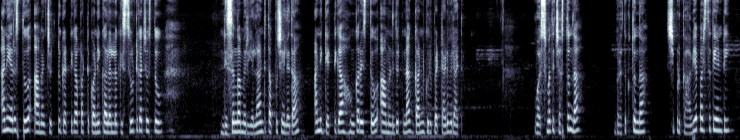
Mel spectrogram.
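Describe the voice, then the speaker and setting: A woman narrating a serialized novel in a dramatic, steady storytelling manner. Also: a little high, a little fast.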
